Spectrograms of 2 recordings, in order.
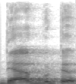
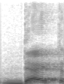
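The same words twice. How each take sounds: First: डेब्ट with the b sounded out; wrong pronunciation. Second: डेट with no b sound; डेट, the b left silent. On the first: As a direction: say डेब्ट as learners misread it, b audible. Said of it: "नहीं जी". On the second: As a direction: say debt as डेट, straight from vowel to t. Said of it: "बी की आवाज़ silent हो जाती है". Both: Shown as a demonstration.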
